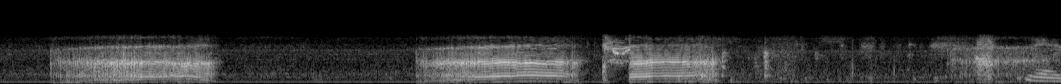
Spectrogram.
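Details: A sleeping dog snoring: drawn-out rattling breaths and small whimpers with short quiet gaps.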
